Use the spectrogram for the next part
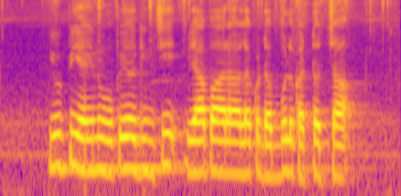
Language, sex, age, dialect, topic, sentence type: Telugu, male, 18-24, Southern, banking, question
